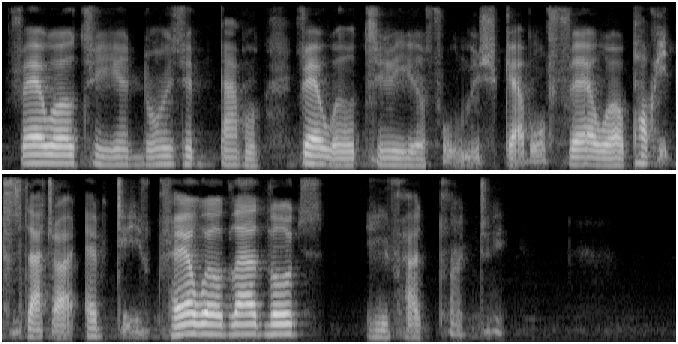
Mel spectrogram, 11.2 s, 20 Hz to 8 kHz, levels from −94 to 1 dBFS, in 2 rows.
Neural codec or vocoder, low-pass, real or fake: autoencoder, 22.05 kHz, a latent of 192 numbers a frame, VITS, trained on one speaker; 7.2 kHz; fake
